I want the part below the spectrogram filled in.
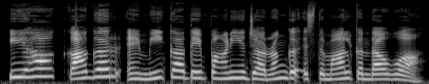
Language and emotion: Sindhi, neutral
